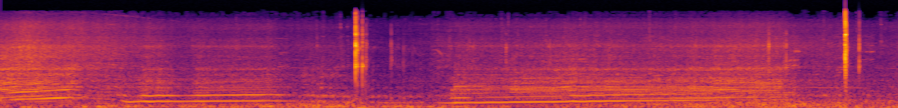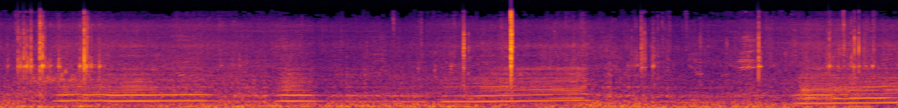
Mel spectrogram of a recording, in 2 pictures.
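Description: Porsche engine heard from inside the cabin on an autocross run, its revs climbing, holding steady and dropping several times with throttle and gear changes. A few sharp clicks stand out over it.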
